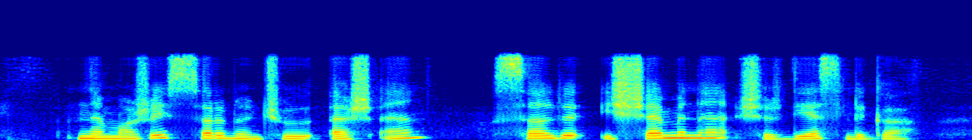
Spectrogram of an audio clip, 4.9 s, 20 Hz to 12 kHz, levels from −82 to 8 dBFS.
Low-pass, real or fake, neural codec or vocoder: 7.2 kHz; fake; codec, 16 kHz, 0.3 kbps, FocalCodec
